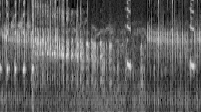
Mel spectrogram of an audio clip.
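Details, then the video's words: An Oriental white-eye calling its flock sings a fast, high twittering chatter of thin notes. Occasional clear, slurred whistles break through the dense jumble. "Tiếng kêu của chim Tí Hỉ, Chim Mắt Đỏ hót gọi bầy"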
